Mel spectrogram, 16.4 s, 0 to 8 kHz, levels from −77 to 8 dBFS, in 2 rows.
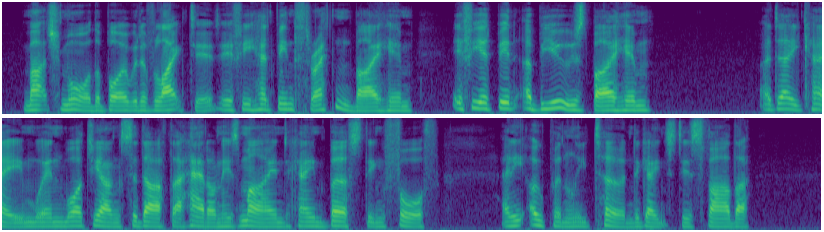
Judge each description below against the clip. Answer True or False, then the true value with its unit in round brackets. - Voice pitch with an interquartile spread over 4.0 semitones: False (3.0 semitones)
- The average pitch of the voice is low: True (115 Hz)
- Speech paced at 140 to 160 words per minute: True (155 wpm)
